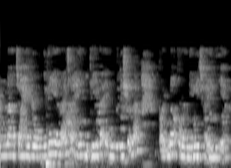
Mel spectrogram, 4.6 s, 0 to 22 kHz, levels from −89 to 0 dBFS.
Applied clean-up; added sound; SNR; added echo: classical method WPE with log-MMSE.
